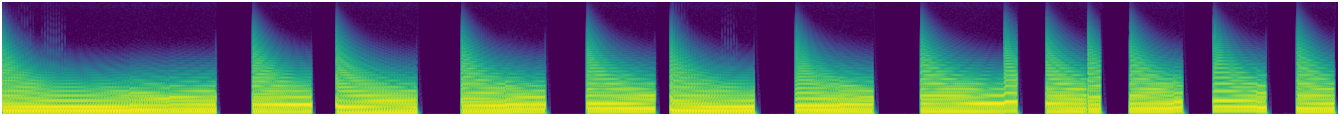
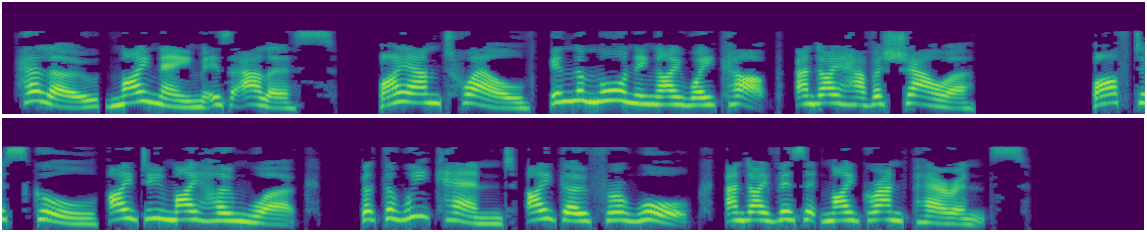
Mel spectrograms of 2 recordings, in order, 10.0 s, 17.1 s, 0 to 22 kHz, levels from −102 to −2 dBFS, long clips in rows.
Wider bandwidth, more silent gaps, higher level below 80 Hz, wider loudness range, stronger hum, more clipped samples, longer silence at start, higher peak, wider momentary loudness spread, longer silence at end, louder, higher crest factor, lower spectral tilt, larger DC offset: about the same, 8.2 kHz vs 8.8 kHz; second, 4.94-5.00 s vs 2.52-2.80 s, 4.01-4.07 s, 5.88-5.92 s, 7.31-8.15 s, 10.97-11.23 s, 13.92-13.98 s; first, -14 dBFS vs -72 dBFS; about the same, 1 LU vs 3 LU; neither; neither; second, 0 s vs 0.15 s; first, 0 dBFS vs -4 dBFS; second, 5 LU vs 8 LU; second, 0 s vs 0.95 s; first, -7 LUFS vs -18 LUFS; second, 6 dB vs 14 dB; first, -9 dB/octave vs -4.5 dB/octave; first, 2% vs under 0.1%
